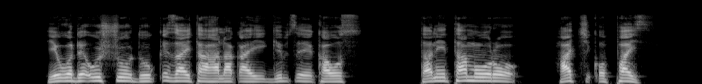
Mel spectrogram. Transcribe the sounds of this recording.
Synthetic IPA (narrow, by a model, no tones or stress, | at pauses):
hɛwɔd̪ɛʊʃːʊd̪uːkʼːɪzɐjt̪ɐhɐlɐkʼɐjɡɪbt͡sʼɛkɐwɔs | t̪ɐnɪt̪ɐmoːɾɔ | hɐt͡ʃːɪkʼɔpːɐjs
